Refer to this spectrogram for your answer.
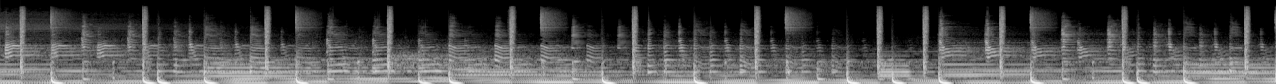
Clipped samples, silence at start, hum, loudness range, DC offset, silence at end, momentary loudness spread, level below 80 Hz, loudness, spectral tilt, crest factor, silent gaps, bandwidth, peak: under 0.1%; 0 s; none; 1 LU; under 0.1%; 0 s; 7 LU; -14 dBFS; -13 LUFS; -5.5 dB/octave; 12 dB; none; 16 kHz; 0 dBFS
